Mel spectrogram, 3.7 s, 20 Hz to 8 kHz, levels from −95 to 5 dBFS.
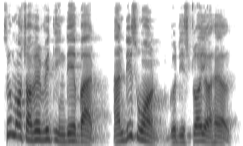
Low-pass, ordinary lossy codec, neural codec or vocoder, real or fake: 7.2 kHz; none; none; real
